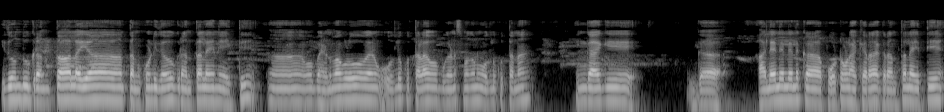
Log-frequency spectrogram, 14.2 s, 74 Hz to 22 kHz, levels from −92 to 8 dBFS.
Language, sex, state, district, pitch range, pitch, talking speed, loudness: Kannada, male, Karnataka, Bijapur, 120-135 Hz, 130 Hz, 100 wpm, -26 LUFS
